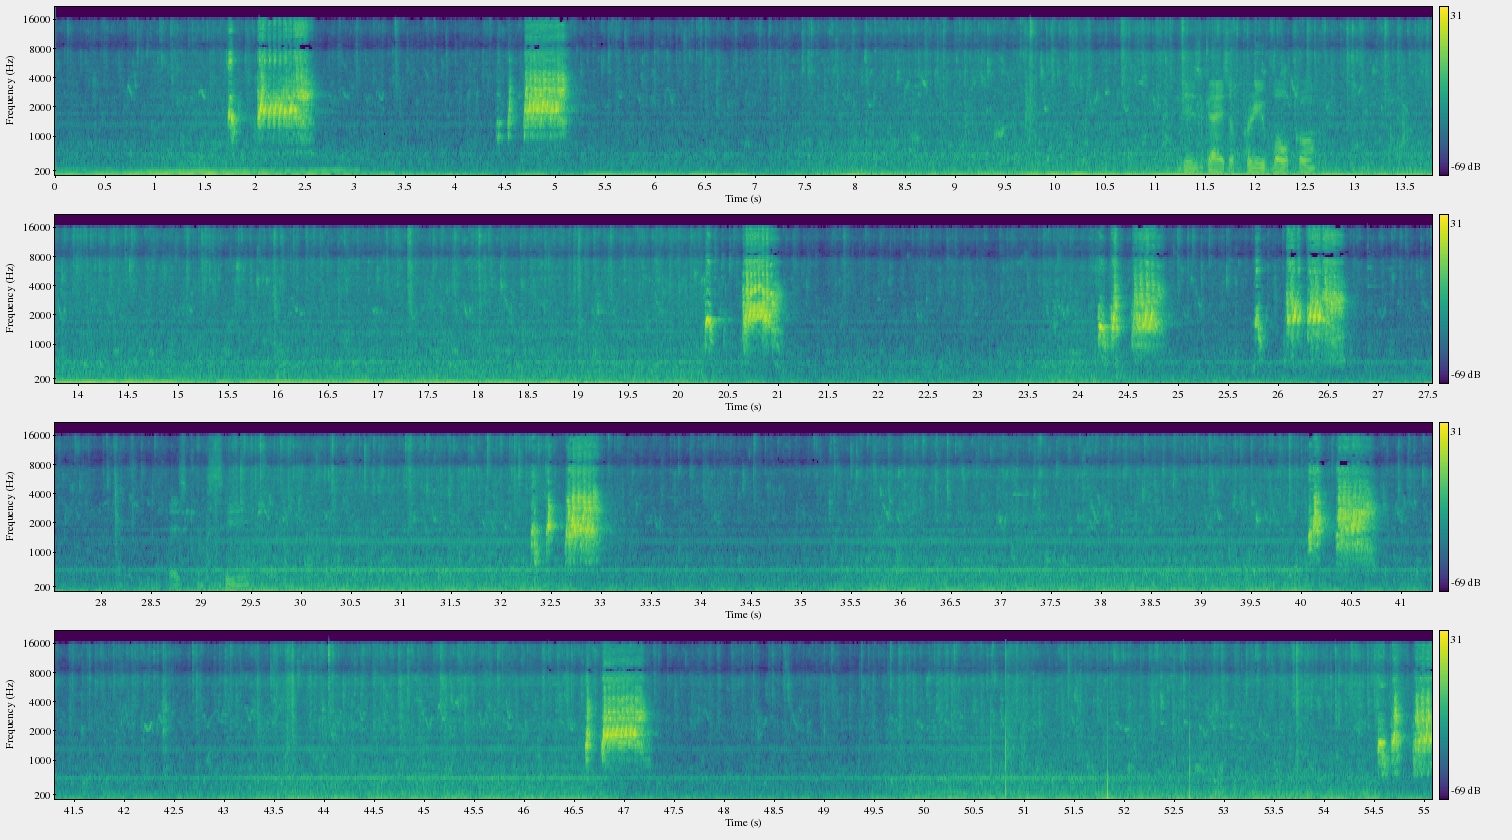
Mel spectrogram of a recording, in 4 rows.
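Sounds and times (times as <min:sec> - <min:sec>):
low steady hum: 0:00.0 - 0:55.0
quail calling: 0:01.7 - 0:02.7, 0:04.4 - 0:05.2, 0:20.2 - 0:21.2, 0:24.1 - 0:25.0, 0:25.7 - 0:26.8, 0:32.3 - 0:33.2, 0:40.0 - 0:40.9, 0:46.6 - 0:47.4, 0:54.5 - 0:55.0.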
